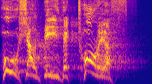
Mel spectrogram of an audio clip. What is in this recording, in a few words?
Female; Val'kyr; Trigger Brawl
